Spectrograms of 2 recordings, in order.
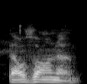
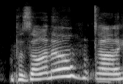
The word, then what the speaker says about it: Balzano: Is that how you pronounce his name, Sean? Balzano. Okay. Balzano.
